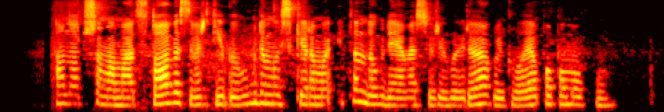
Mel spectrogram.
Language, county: Lithuanian, Vilnius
